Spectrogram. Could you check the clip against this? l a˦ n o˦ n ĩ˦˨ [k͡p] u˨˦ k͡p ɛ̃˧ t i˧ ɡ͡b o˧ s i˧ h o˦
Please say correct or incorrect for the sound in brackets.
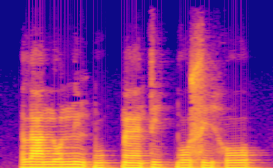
correct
